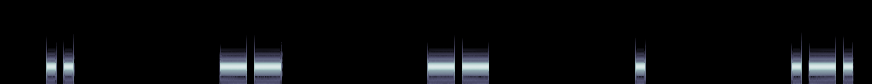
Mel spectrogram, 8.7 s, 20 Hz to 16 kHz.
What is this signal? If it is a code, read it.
Morse code, heard as a keyed tone, about 14 wpm, spaced as for 5 wpm, 700 Hz. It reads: IMMER
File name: Morsekurs / Witze / Witz 19. Dezember 2017, 25 F70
